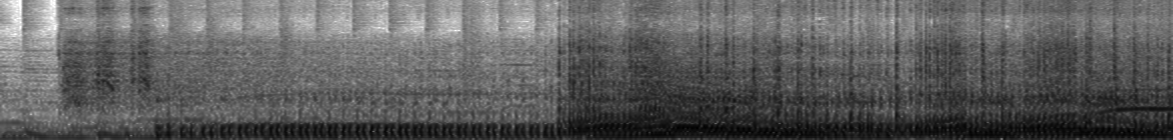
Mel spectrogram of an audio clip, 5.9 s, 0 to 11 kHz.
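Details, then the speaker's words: Honda Shadow 750 Spirit V-twin cruiser, custom build, at purchase: catches at once, lumpy even idle, then clean revs with no knocks or rattles; healthy engine start and rev. "Mark's gonna fire it up. Give it a good rev for us. Here we go."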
